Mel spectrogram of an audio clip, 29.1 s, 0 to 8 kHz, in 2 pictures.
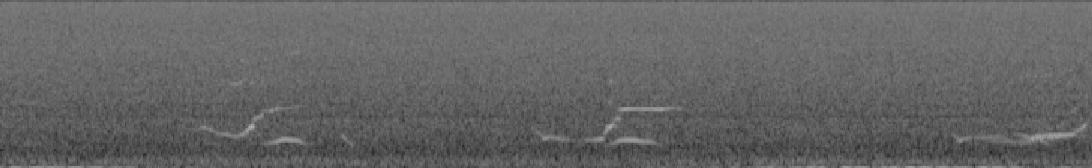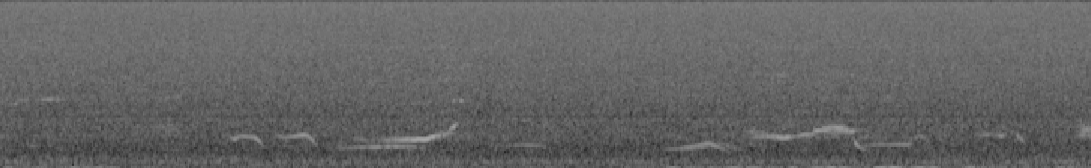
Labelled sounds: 3.3	3.9	humpback whale, 0.80 to 1.1 kHz
8.2	8.9	humpback whale, 0.93 to 1.1 kHz
15.1	15.4	humpback whale, 1.2 to 1.3 kHz

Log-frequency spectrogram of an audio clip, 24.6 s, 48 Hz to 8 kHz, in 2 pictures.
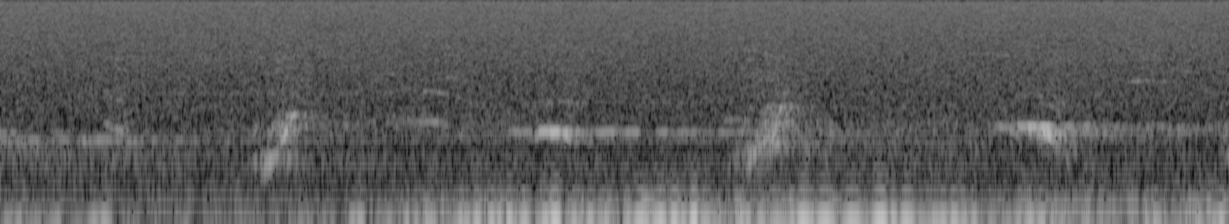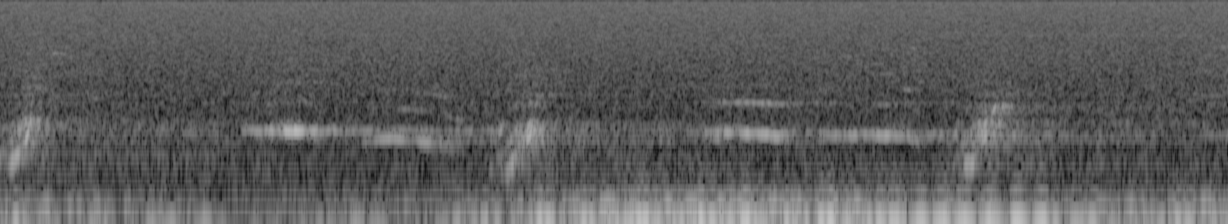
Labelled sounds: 4.2	4.5	humpback whale, 0.86 to 1.0 kHz
19.6	20.0	humpback whale, 0.80 to 0.83 kHz

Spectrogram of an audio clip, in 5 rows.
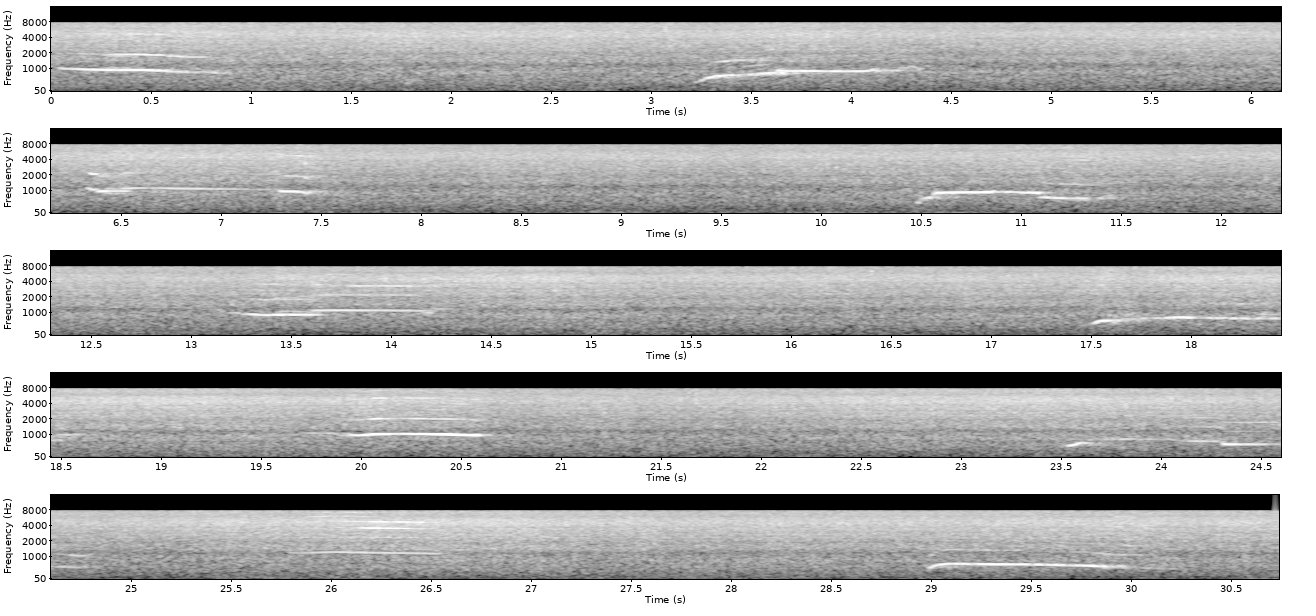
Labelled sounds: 0.0	0.9	humpback whale, 0.78 to 4.8 kHz
3.3	4.4	humpback whale, 0.78 to 1.6 kHz
6.3	7.6	humpback whale, 0.84 to 1.2 kHz
10.6	11.4	humpback whale, 0.78 to 1.4 kHz
13.1	14.3	humpback whale, 0.81 to 3.3 kHz
17.7	18.3	humpback whale, 0.78 to 0.94 kHz
19.7	20.7	humpback whale, 0.88 to 2.1 kHz
24.3	24.7	humpback whale, 1.6 to 1.8 kHz
25.8	26.6	humpback whale, 1.1 to 6.1 kHz
29.7	30.1	humpback whale, 1.0 to 1.2 kHz

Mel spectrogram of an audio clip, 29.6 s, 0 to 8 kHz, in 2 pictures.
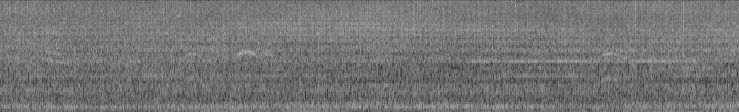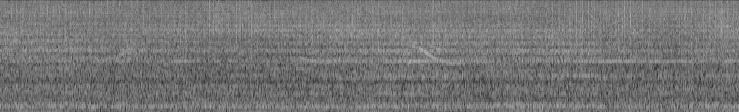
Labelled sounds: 3.7	4.0	killer whale, Bigg's (transient), 1.6 to 1.9 kHz
4.7	5.1	killer whale, Bigg's (transient), 1.7 to 1.9 kHz
12.0	12.6	killer whale, Bigg's (transient), 1.5 to 1.9 kHz
17.1	17.4	killer whale, Bigg's (transient), 1.7 to 1.9 kHz
20.8	21.1	killer whale, Bigg's (transient), 1.4 to 1.7 kHz
23.0	24.0	killer whale, Bigg's (transient), 1.3 to 2.2 kHz

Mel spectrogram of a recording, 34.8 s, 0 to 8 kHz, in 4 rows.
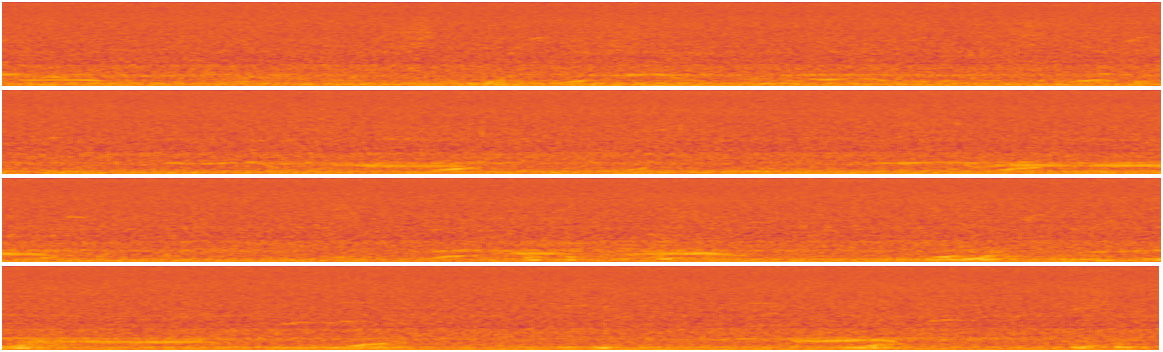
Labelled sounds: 28.2	28.4	humpback whale, 0.90 to 1.0 kHz
33.0	33.3	humpback whale, 1.0 to 1.2 kHz

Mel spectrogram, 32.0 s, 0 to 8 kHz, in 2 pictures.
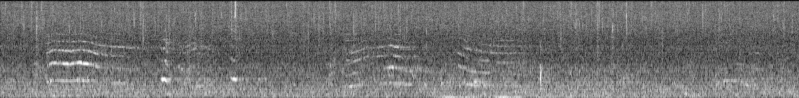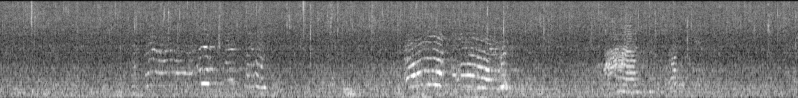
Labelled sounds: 0.9	2.7	humpback whale, 0.91 to 2.1 kHz
7.0	8.0	humpback whale, 0.84 to 2.0 kHz
9.5	9.8	humpback whale, 1.1 to 1.7 kHz
19.1	20.3	humpback whale, 0.78 to 1.9 kHz
20.9	21.3	humpback whale, 0.91 to 1.2 kHz
24.1	25.8	humpback whale, 0.78 to 2.6 kHz
28.1	28.7	humpback whale, 0.84 to 1.7 kHz

